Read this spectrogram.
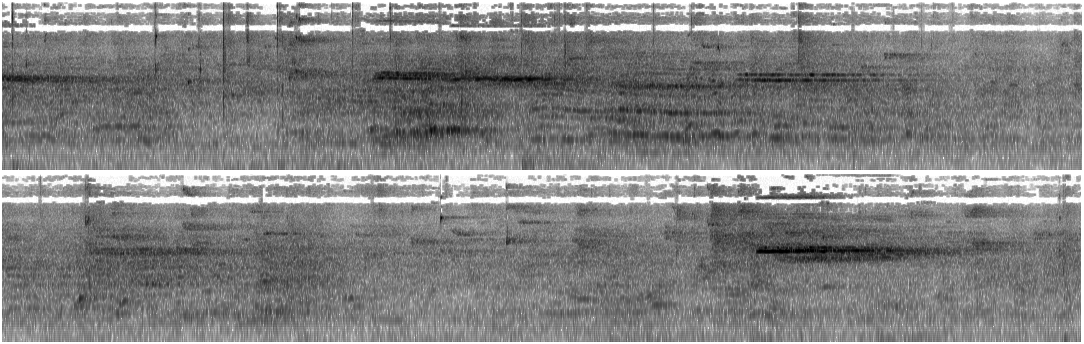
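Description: Young men call out and chatter in a large echoing gym.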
